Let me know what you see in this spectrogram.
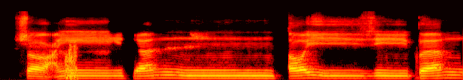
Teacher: So'idan toiziban fa, ain kasroh ya sukun mat tobi'i, panjang 2 harokat. Fathah tanwin bertemu dengan huruf to, bacaan ikhfa, dibaca samar-samar. Ya-nya dibaca double, ada tasdidnya.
